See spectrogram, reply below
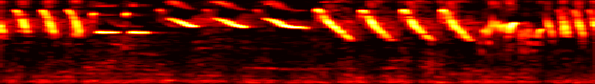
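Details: Domestic canary singing in a long rolling style, meant as a master recording for teaching birds: a varied stream of quick slurred whistles and sweeping high notes, ending with a fast rattling trill.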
